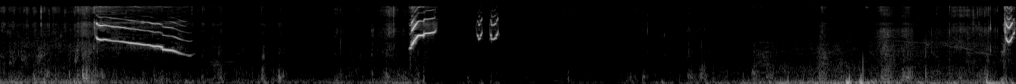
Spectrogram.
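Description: Handler's whistled commands to a herding dog: one long falling whistle, then a short sharp rising whistle followed by two quick high pips.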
